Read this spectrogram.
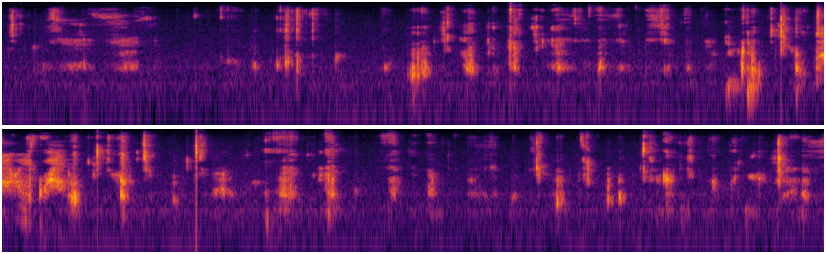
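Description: A young man chews crunchy fried chicken close to a microphone.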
